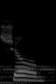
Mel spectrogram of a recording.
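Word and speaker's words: Seam: have been using one swear the name's Shawn pronounced Shawn and this is my little shop over the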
